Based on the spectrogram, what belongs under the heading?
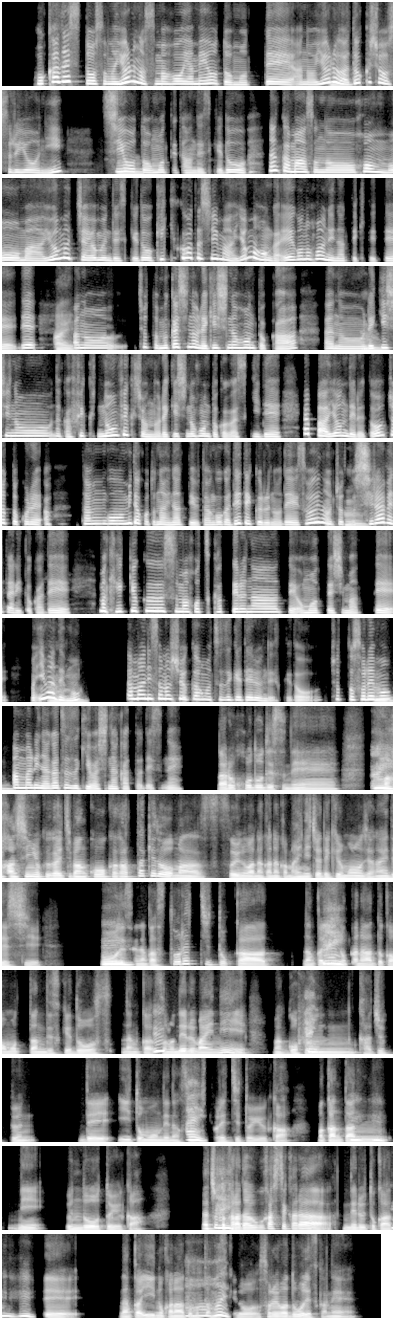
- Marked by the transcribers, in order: none
- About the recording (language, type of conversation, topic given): Japanese, advice, 布団に入ってから寝つけずに長時間ゴロゴロしてしまうのはなぜですか？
